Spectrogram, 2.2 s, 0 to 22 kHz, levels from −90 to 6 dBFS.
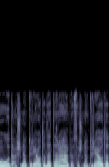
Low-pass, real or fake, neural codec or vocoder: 9.9 kHz; real; none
